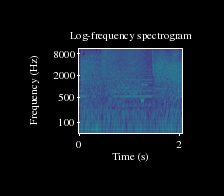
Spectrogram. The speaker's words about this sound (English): I didn't even realize you were throwing grenades at me. Arsehole. You're just throwing grenades down the hallway.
